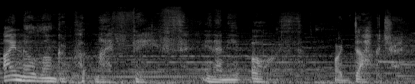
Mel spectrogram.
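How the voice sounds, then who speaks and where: A man playing a weary, disillusioned guardian in a dramatic game cutscene, speaking in a grave, solemn, measured way. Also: medium pitch, lively intonation, lightly acted. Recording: long reverb under clear music.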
